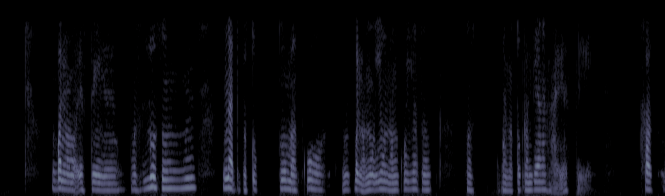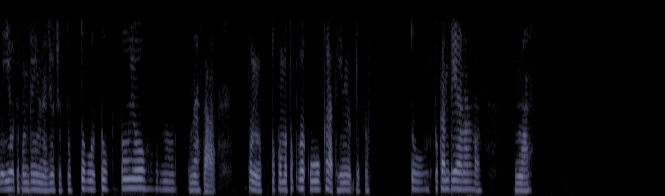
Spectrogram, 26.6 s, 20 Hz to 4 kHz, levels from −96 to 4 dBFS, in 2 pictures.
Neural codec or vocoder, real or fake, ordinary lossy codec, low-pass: codec, 44.1 kHz, 2.6 kbps, SNAC; fake; none; 3.6 kHz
